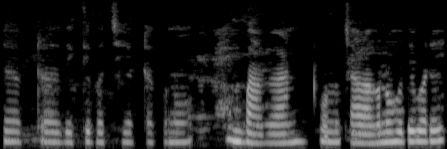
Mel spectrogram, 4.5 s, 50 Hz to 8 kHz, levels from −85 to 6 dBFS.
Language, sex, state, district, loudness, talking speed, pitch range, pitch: Bengali, female, West Bengal, Jalpaiguri, -29 LUFS, 175 wpm, 190-205 Hz, 195 Hz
